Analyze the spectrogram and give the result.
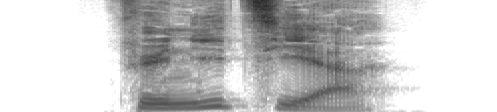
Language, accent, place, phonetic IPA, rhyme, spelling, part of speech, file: German, Germany, Berlin, [føˈniːt͡si̯ɐ], -iːt͡si̯ɐ, Phönizier, noun, De-Phönizier.ogg
- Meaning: Phoenician (person of male or female or unspecified sex from Phoenicia)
